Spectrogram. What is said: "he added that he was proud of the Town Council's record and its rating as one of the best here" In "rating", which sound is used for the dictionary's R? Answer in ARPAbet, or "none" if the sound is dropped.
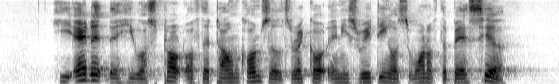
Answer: W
